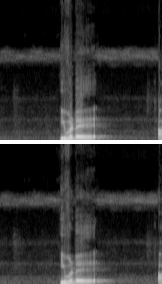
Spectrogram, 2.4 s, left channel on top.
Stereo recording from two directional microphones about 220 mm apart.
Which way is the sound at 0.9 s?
25° left (ahead or behind).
